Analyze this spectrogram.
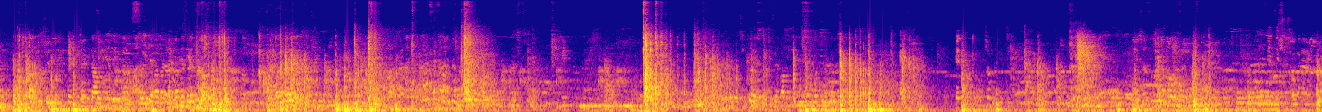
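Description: A crowd murmurs and chatters in a busy, echoing hall.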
